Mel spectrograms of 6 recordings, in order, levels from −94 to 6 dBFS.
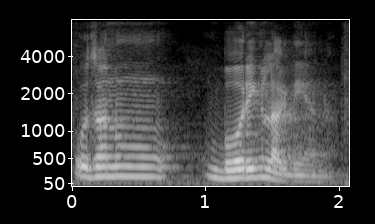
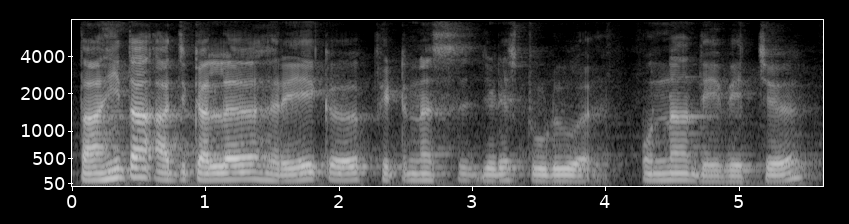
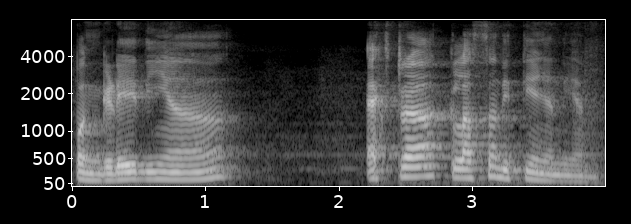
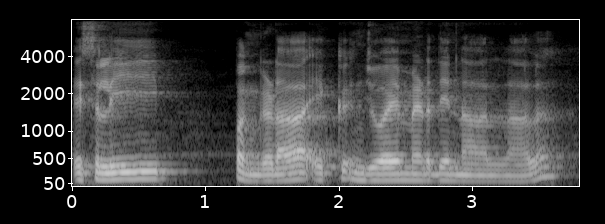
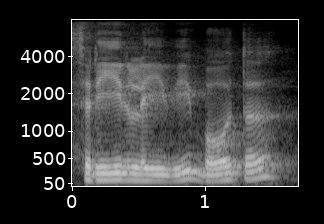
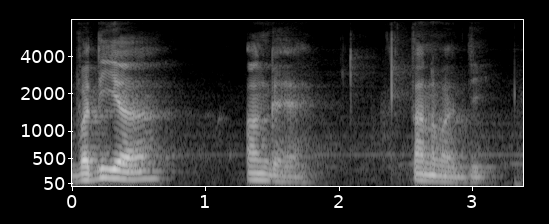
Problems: constant background noise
